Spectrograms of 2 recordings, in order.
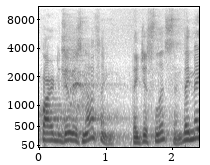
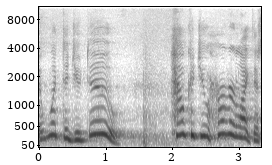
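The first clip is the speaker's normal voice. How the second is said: light accusing friends, building higher; friends' reproach; 8 semitones higher than usual. Retold or imitated. Friends confronting the boyfriend.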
